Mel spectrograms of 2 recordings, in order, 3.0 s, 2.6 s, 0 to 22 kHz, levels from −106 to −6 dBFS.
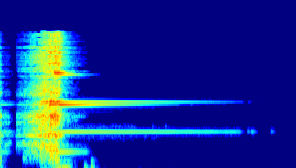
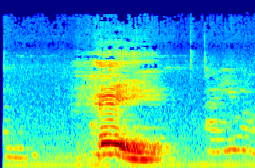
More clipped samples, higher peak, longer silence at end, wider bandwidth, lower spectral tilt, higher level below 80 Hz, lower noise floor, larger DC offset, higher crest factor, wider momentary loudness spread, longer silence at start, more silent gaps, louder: neither; second, -8 dBFS vs -2 dBFS; first, 1.8 s vs 0.1 s; first, 11.5 kHz vs 9.6 kHz; second, 1 dB/octave vs -6 dB/octave; second, -76 dBFS vs -48 dBFS; first, -71 dBFS vs -40 dBFS; neither; first, 24 dB vs 16 dB; second, 20 LU vs 24 LU; first, 0.25 s vs 0.05 s; neither; second, -23 LUFS vs -14 LUFS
